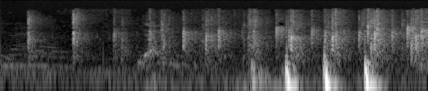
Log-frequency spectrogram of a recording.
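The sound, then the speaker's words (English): Three loud, evenly spaced seal-style claps land in quick succession near the end, each a heavy, thumping smack, following a stretch of muffled talking and faint background chatter. “Thank you for the seal clap.”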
